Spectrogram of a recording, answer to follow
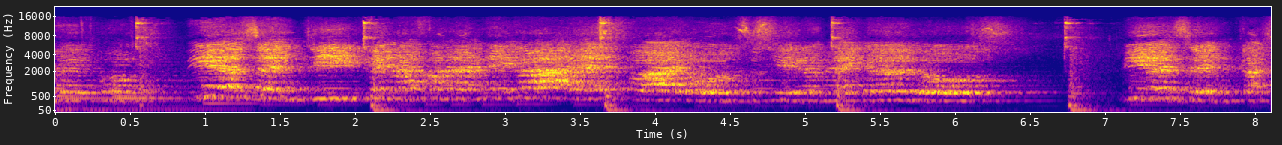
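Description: Choir singing a German school song over instrumental backing, with a low beat about every second and a half.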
